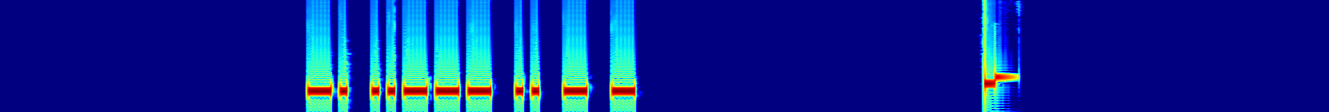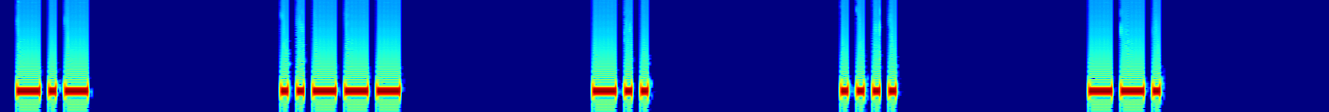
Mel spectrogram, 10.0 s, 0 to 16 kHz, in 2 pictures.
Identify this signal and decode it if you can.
Morse code, heard as a keyed tone, about 40 wpm, spaced as for 17 wpm, 700 Hz. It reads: N2ITT K2DHG
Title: USA Call Signs - 8x Character Spacing - 40wpm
